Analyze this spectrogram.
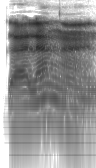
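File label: "galangan", Malay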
